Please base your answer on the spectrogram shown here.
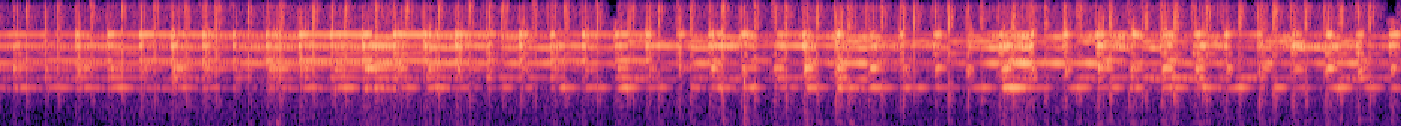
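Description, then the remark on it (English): A bell rings continuously for about nine seconds, a bright, high metallic tone with a rapid, slightly uneven pulsing and no voices. “Let me ring the bell.”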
